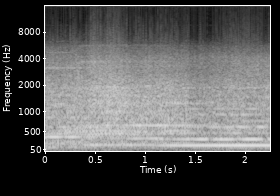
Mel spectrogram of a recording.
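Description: A van driving by: its engine and road noise, a rushing noise that swells about half a second in, over held background music notes.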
